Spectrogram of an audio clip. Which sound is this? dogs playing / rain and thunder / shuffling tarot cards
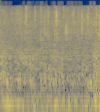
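rain and thunder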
